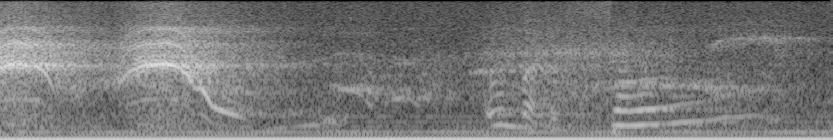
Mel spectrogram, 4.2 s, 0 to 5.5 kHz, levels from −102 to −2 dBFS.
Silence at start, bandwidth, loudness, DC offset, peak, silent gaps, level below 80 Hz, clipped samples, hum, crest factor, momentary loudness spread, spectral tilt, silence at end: 0 s; 5.4 kHz; -23 LUFS; 4%; -6 dBFS; none; -46 dBFS; under 0.1%; 50 Hz at -45 dBFS; 20 dB; 22 LU; -4 dB/octave; 0 s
